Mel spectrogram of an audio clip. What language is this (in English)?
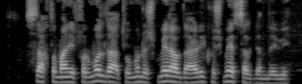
Pashto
